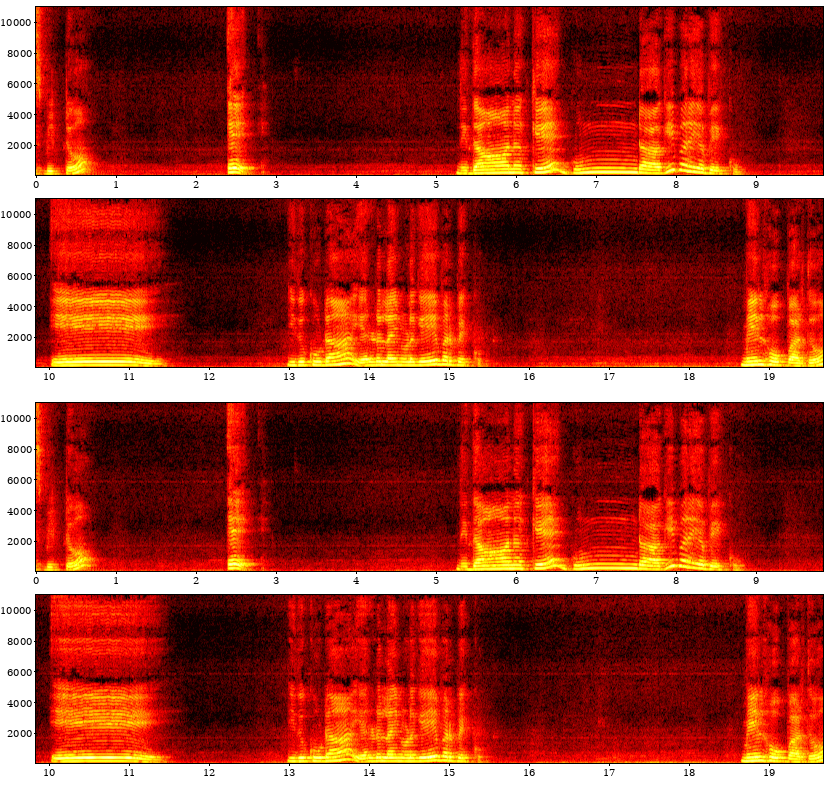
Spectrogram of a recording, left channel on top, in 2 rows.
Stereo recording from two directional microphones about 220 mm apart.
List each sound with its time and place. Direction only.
0.1 s a woman's voice: 15° left (ahead or behind)
5.3 s a woman's voice: 15° left (ahead or behind)
10.0 s a woman's voice: 15° left (ahead or behind)
13.0 s a woman's voice: 15° left (ahead or behind)
18.7 s a woman's voice: 15° left (ahead or behind)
